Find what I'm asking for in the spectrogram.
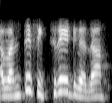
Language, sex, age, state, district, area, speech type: Telugu, female, 30-45, Telangana, Hanamkonda, rural, conversation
